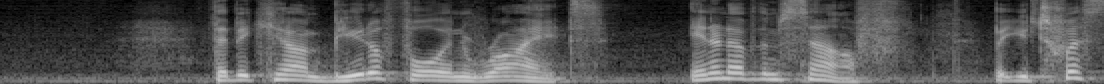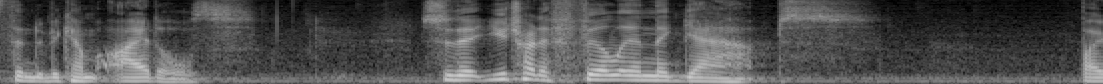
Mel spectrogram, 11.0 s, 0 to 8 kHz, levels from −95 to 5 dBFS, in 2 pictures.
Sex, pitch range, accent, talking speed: male, 115-155 Hz, American, 140 wpm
